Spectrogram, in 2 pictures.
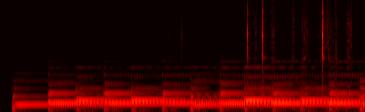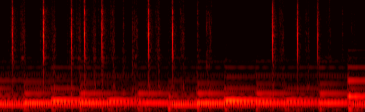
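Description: Typewriter keys clacking rapidly and steadily while an obituary is being written, many sharp taps over a sustained tonal backing that shifts pitch in steps.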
